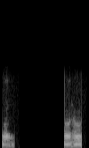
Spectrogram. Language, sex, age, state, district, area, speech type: Santali, male, 18-30, Jharkhand, Seraikela Kharsawan, rural, conversation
